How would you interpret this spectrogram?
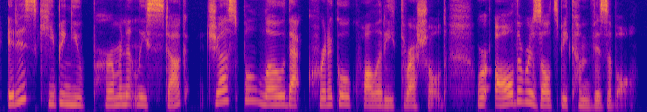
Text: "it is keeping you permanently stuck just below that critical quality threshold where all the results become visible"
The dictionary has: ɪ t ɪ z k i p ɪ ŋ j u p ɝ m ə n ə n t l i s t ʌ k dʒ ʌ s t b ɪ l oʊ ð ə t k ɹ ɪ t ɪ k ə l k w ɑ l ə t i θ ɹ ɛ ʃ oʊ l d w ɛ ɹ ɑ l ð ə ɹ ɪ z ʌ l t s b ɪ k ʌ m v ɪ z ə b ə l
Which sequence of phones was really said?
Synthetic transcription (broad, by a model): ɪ t ɪ z k i p ɪ ŋ j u p ɝ m ə n ə n t l i s t ʌ k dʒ ʌ s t b ɪ l oʊ ð ə t k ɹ ɪ t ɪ k l k w ɑ l ə t i θ ɹ ɛ ʃ oʊ l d w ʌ ɹ ɑ l ð ə ɹ ɪ z ʌ l t s b ɪ k ʌ m v ɪ z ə b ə l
